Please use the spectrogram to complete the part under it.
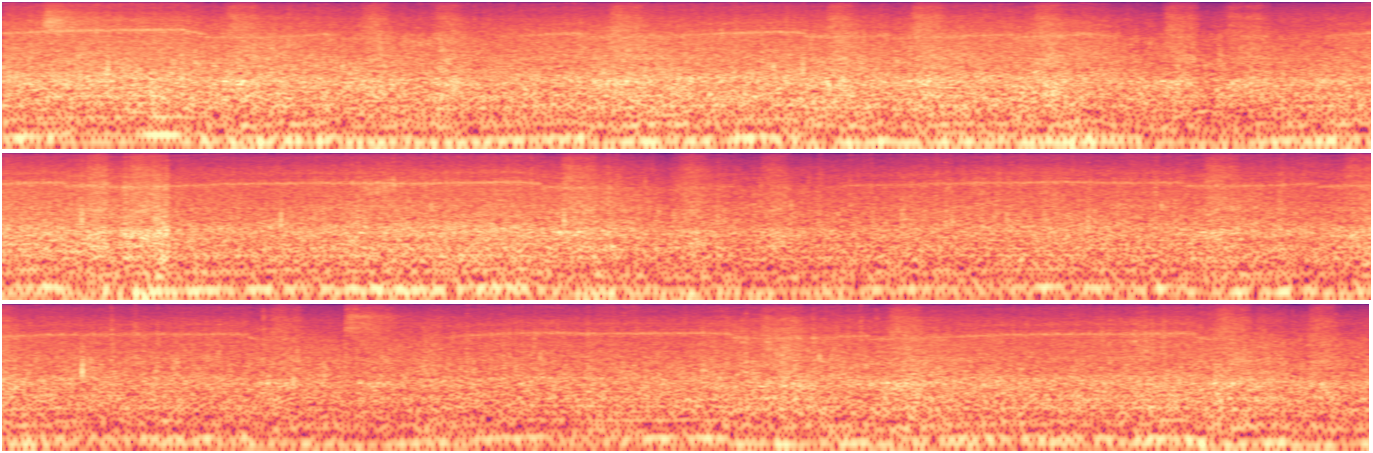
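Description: A heavy truck engine rumbles and strains steadily.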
